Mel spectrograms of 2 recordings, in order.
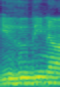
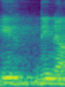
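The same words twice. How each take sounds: The two takes are said the same way.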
